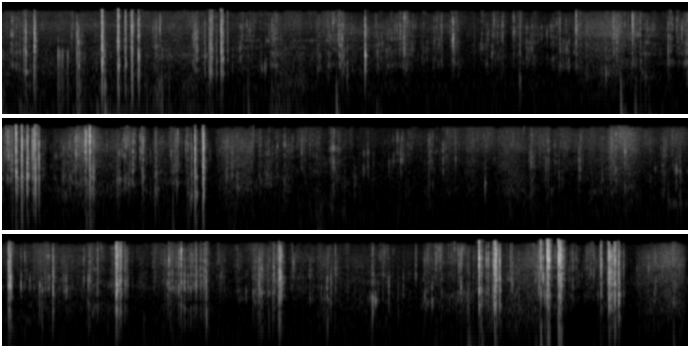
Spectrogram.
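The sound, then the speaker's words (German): A dog gnaws on the bone of a rabbit leg, its share of the prey, producing irregular bursts of sharp crunching and cracking between softer wet chewing sounds, with no talking. “Hinterher bekommt auch der Hund seinen Anteil an der Beute, den Knochen der Keule.”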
